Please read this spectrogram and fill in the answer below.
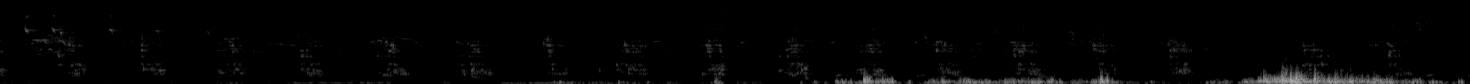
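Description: Hand-milking a cow: streams of milk squirting into a steel pot in a steady rhythm of about two strokes a second. From about eight seconds in a low rumbling noise joins, loudest near the end.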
